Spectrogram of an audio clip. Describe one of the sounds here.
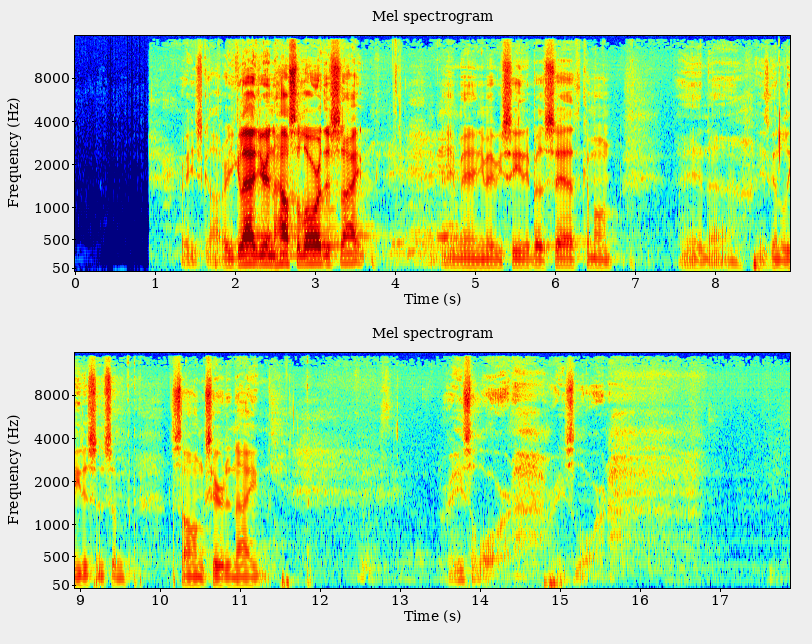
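A middle-aged man speaks with feeling through a microphone in an echoing hall.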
